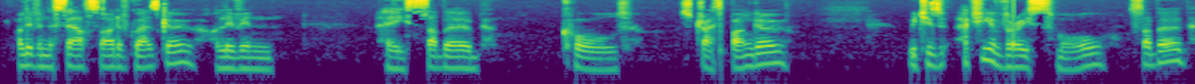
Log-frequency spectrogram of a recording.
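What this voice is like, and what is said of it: Australian accent. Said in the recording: “You hear from my voice that I'm Australian”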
